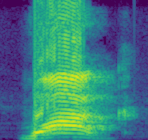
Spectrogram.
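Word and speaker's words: walk: எல்லாம் இருக்கு இல்லைங்களா கிராமிய நடனக்கலை போக் டான்ஸ் அது வாக் வால்க் நான் சொல்றேன் வாக் பண்ண சொல்றோம் ஆனா எல்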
